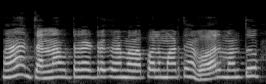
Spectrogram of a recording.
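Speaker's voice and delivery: put-on bully him back like a tough girl; tough girl's threat. Girl friend threatening the boy on Babli's behalf, high and bossy.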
